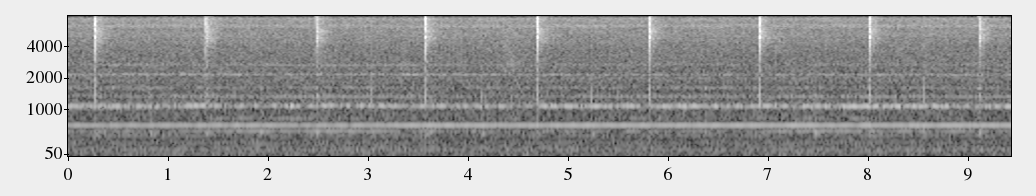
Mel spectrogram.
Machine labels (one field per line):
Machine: valve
